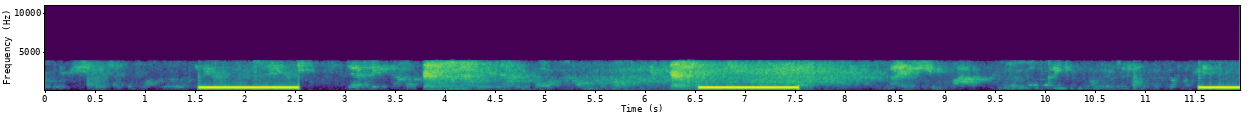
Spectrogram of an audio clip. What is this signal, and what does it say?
Ringback tone (Europe, 425 Hz), with speech.
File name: out- -2002- - - .4187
